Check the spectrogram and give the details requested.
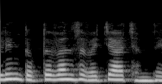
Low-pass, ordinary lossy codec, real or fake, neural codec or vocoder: none; none; real; none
